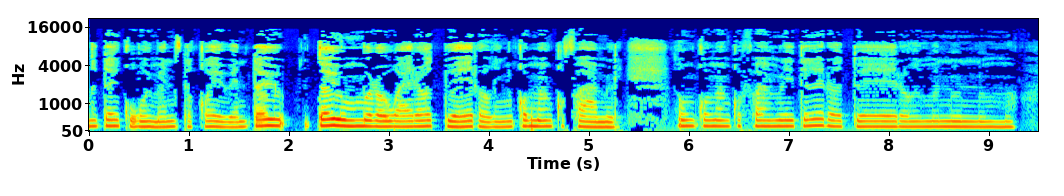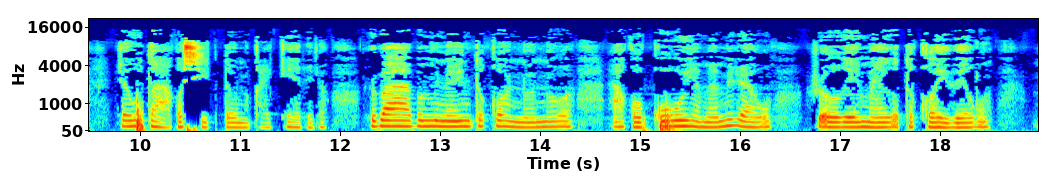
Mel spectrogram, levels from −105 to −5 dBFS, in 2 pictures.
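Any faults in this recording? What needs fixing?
The whole clip has a plainly audible watery, swirly quality, with nothing above 15.2 kHz. That points to MP3 compression, likely at a low bitrate around 40 kbps, where the encoder drops weak frequency lines frame by frame and cuts the top end at a fixed point. Record and deliver at a higher bitrate or in a lossless format to avoid this.

From 5.56 to 8.70 s there's a video or display buzz at 75 Hz, the field rate of a screen, sitting roughly 35 dB under the speech. A monitor or video cable is coupling into the audio line there. Keep audio cabling away from displays and video leads, and use balanced or shielded connections.

At 17.80 to 17.83 s there's pre-echo, a 25 ms smear of hiss ahead of an attack. The transform codec spreads the noise for a loud block into the quiet moment just before the onset, so the attack comes out soft. 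A higher bitrate or an encoder with better block switching would keep onsets clean.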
